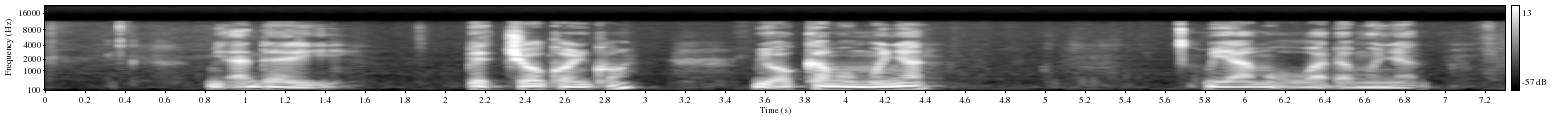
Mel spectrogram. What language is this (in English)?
Pular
